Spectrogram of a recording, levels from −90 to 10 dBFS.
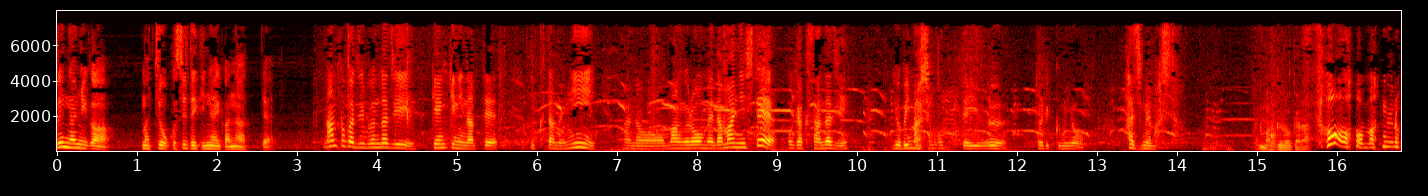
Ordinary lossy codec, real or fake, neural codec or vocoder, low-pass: MP3, 32 kbps; real; none; 7.2 kHz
